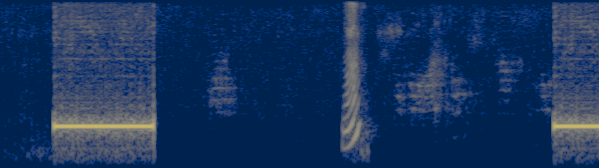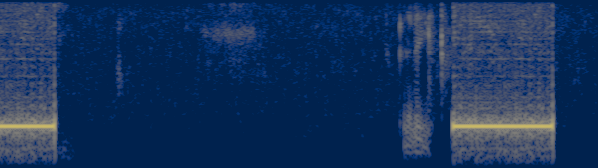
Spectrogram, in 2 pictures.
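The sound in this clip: A telephone busy-signal tone on a call that goes unanswered: three long, steady mid-pitched beeps, each about a second, spaced roughly five seconds apart, with faint brief noises in the gaps.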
